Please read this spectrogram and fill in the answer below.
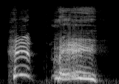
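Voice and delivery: very high voice, cracking. A narrator voices a panting thin man challenging another, cracked voice. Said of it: "said in a cracked voice".

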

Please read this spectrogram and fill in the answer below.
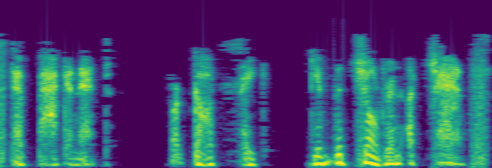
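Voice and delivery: theatrical whisper meant to carry. Narrator reads Hoskins speaking to Annette beside the children: stage whisper. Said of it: "In a stage whisper".

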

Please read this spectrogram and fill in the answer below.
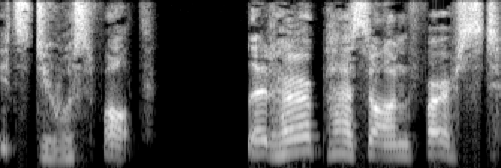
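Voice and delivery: breathless, panted. Narrating Trit, who feels it wasn't fair, as he speaks panting. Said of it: "Trit panted".

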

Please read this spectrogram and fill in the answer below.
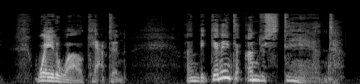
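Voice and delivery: fierce, sharp cutting-in tone. Cutting in after the captain defends himself: fierce interruption. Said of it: "Zamo interrupted fiercely".

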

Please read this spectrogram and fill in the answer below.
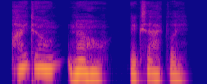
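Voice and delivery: whispering. A father answers his daughter, who has asked what happened: whispered. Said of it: "he whispered".

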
